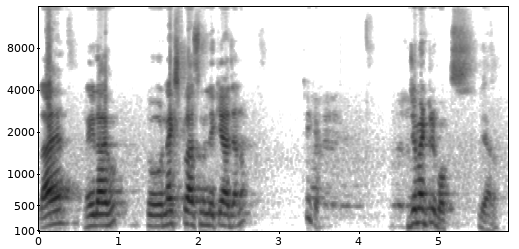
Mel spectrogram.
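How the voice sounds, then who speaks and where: A man's voice: sits high, a little fast, mellow, highs cut off. A man teaching a maths class to students, talking to them directly, checking that they understand and mixing English maths terms into his Hindi. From India. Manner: talks to students directly, asking checking questions.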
